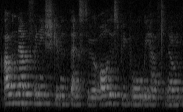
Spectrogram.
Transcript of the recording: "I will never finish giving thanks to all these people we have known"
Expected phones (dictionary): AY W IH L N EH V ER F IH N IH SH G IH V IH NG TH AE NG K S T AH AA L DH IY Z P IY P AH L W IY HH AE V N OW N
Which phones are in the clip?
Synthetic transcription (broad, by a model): AY W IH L N EH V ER F IH N IH SH G IH V IH NG TH AE NG K S T AH AA L DH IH S P IY P AH L W IY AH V N OW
